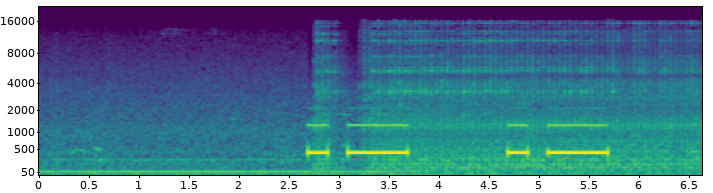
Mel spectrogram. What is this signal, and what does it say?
Telephone call progress tone (pulsed, as in Italy), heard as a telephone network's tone, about 420 Hz, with street noise. Dial tone.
